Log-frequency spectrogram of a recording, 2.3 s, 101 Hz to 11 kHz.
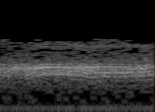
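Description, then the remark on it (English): An electric drill whines steadily and without a break for the whole moment in a small office at 2:30 in the morning, a sustained, fairly loud tone with a slight wavering and no voices over it. “In a small office located in the Sun Mercantile Company at 616 South 7th Avenue, two men converse in low tones, listen to the high whine of an electric drill.”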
